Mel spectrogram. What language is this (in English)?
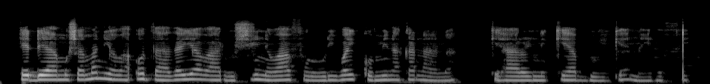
Kikuyu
